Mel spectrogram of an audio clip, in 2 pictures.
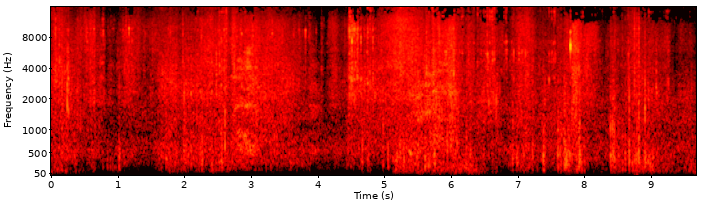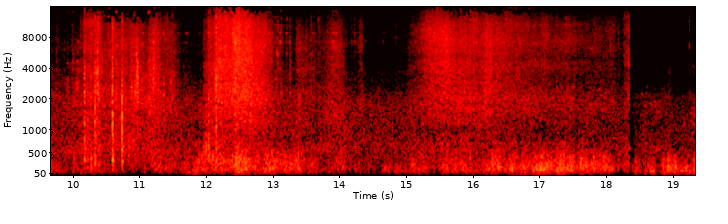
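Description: A loaded sled scrapes and slides over snow.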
